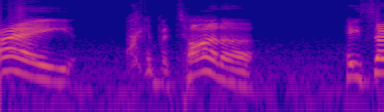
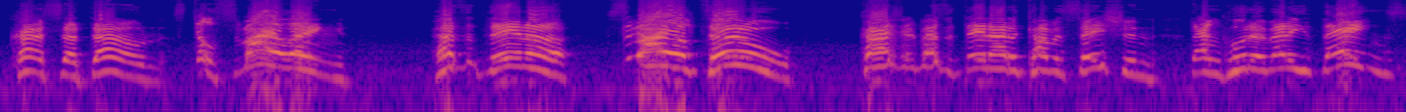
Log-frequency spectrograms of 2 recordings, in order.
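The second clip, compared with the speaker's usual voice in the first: increasingly deranged, loud and slow; 6 semitones higher, 3 dB louder than usual. Reading aloud a story that keeps mentioning smiling, increasingly deranged. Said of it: "more and more deranged every time you say smile".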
